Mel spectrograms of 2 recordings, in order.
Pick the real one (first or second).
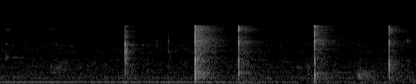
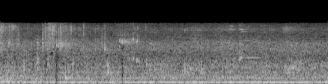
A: second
